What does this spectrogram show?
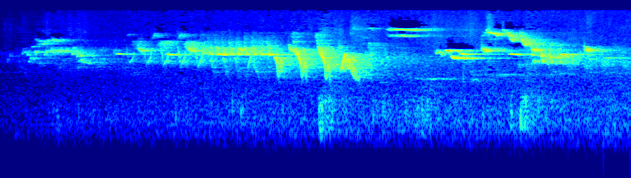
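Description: Birds chirping and singing: a stream of quick high-pitched calls with a few fast downward-sweeping notes.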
